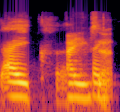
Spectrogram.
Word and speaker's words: Aixa: Aixa, you can tell me how to pronounce that. Yes, correct. Aixa.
